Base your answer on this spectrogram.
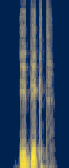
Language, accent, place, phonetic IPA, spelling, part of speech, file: German, Germany, Berlin, [eˈdɪkt], Edikt, noun, De-Edikt.ogg
- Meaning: 1. edict 2. bankruptcy proceedings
